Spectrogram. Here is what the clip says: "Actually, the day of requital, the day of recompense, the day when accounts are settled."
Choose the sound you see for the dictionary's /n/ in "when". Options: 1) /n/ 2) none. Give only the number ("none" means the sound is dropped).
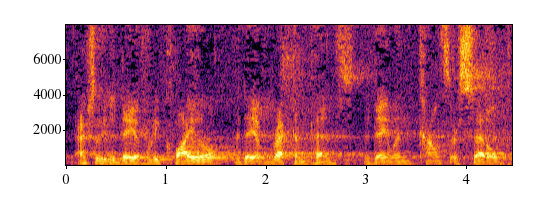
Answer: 1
